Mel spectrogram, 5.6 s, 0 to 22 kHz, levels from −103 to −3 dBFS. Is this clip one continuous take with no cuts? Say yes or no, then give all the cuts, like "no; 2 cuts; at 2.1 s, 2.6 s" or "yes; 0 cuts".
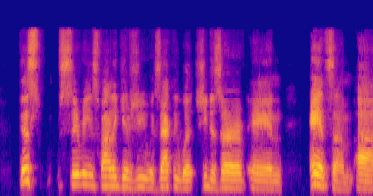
yes; 0 cuts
